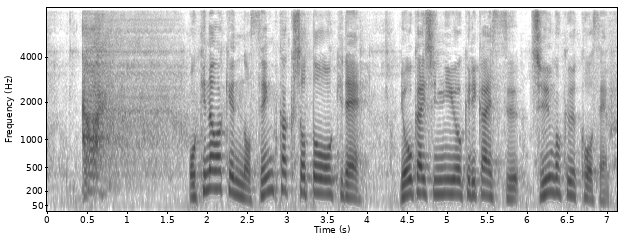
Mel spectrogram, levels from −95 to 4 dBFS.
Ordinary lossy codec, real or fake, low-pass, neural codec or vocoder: none; fake; none; codec, 16 kHz, 4.8 kbps, FACodec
